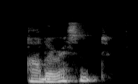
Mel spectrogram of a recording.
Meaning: 1. Like a tree; having a structure or appearance similar to that of a tree; branching 2. Marked by insistence on totalizing principles, binarism and dualism (as opposed to the rhizome theory)
- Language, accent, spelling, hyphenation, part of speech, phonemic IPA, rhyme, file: English, Southern England, arborescent, ar‧bor‧es‧cent, adjective, /ɑːbəˈɹɛsənt/, -ɛsənt, LL-Q1860 (eng)-arborescent.wav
